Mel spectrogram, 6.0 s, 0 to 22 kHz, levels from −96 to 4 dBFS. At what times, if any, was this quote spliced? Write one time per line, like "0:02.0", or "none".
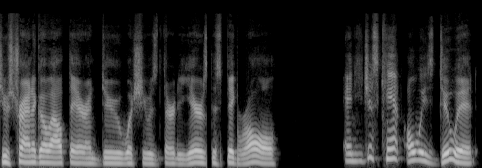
0:02.0
0:02.6
0:03.0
